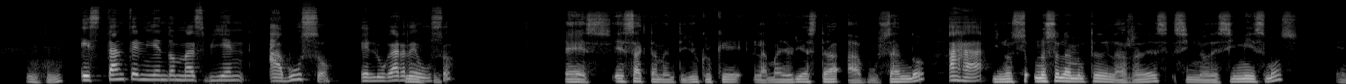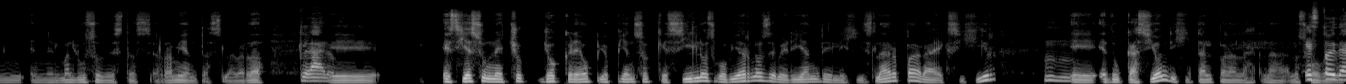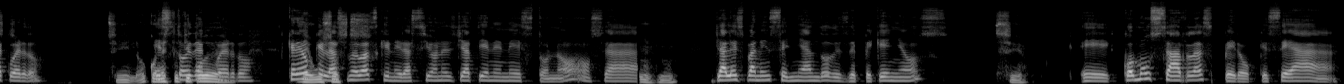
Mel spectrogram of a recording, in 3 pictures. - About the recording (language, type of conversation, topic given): Spanish, podcast, ¿Qué opinas de las redes sociales en la vida cotidiana?
- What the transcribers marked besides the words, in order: other background noise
